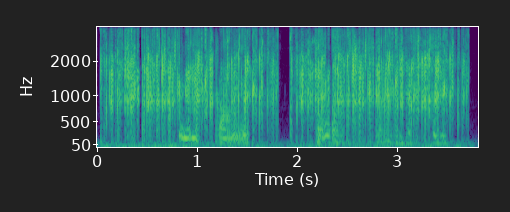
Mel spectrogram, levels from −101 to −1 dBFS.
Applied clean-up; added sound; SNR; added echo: neural diffusion model UNIVERSE++.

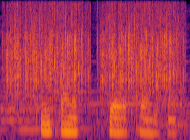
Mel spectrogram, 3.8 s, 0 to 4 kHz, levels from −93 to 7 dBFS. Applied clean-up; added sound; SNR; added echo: none; Applause; -1 dB; none.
